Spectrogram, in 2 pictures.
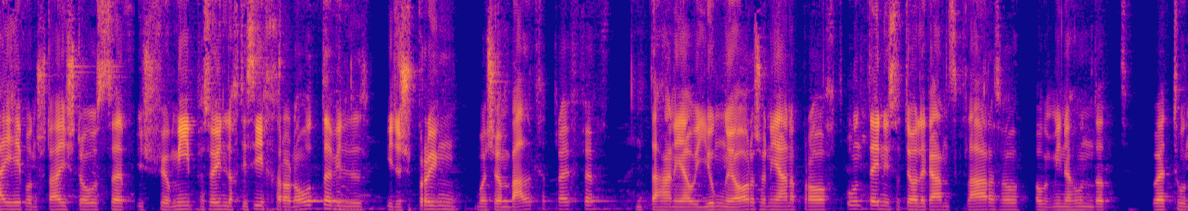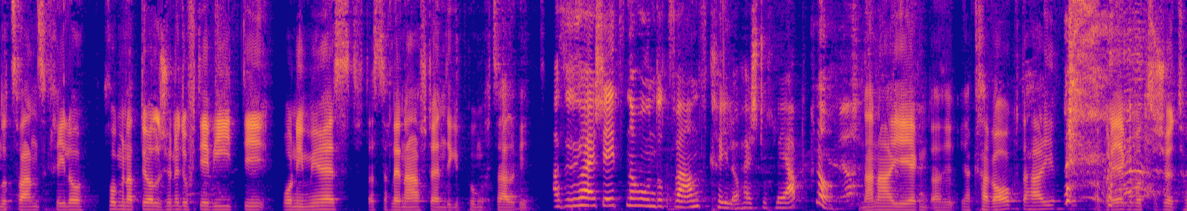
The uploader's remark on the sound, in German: Im Live-Podcast an der WEGA (Weinfelder Gewerbe Ausstellung).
